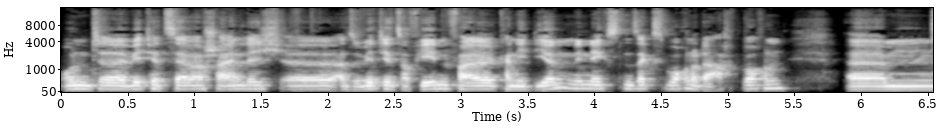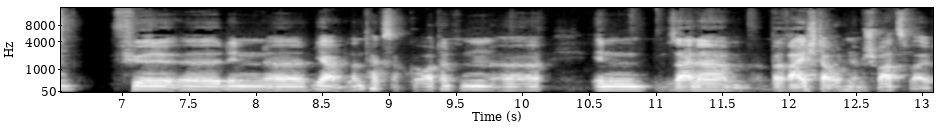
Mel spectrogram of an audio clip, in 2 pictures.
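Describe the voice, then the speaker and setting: Over a quiet background, a man with a medium-pitched voice speaks at a fairly slow pace and a fairly even intonation. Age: 20s. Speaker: marketer. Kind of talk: casual chat.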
